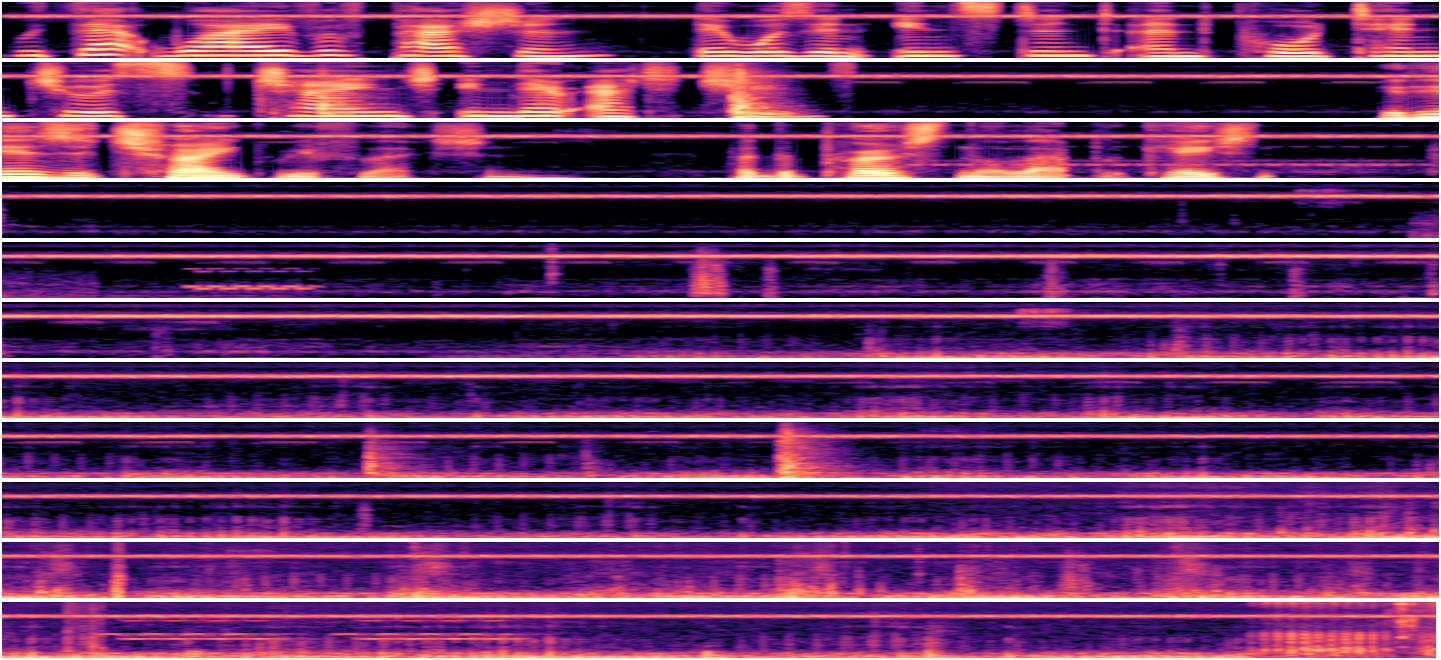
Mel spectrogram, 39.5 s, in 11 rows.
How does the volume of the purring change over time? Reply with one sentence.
The volume of the purring goes up.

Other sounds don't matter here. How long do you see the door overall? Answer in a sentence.
You can hear the door for 3 seconds altogether.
